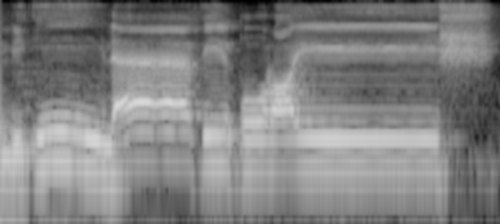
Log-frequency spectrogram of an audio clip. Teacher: یہ یا لین ہے، یا سے پہلے ورڈ پر زبر ہے، نرم ادا کرنا ہے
